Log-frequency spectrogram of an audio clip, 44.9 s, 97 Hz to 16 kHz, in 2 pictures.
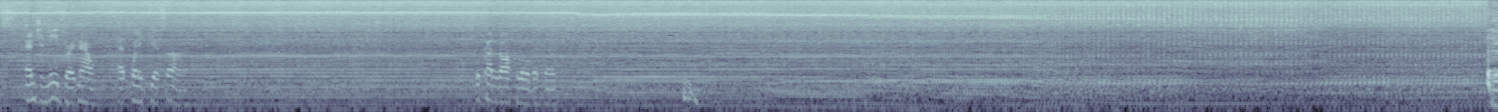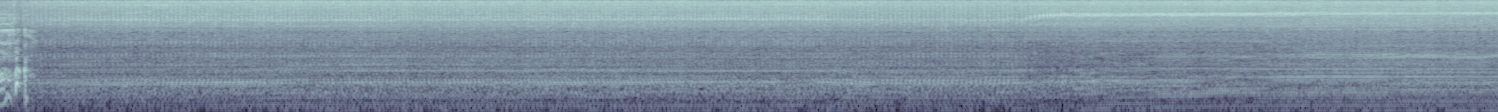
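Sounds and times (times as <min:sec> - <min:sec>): small steam engine chattering: 0:00.0 - 0:11.7.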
